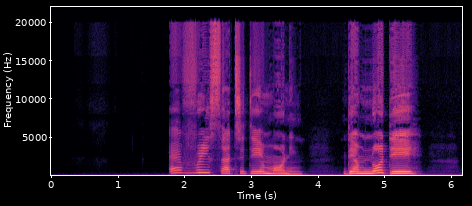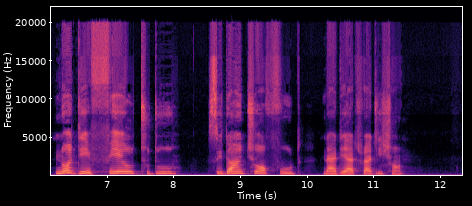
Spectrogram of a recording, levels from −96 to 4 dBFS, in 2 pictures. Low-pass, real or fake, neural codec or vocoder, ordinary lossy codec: none; real; none; none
